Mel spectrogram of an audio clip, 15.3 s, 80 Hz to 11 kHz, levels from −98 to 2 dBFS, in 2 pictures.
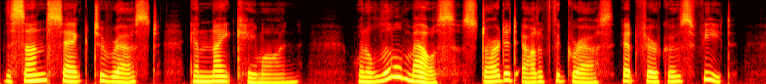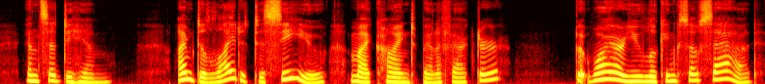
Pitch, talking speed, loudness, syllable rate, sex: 205 Hz, 155 wpm, -19 LUFS, 4.2 syllables/s, female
